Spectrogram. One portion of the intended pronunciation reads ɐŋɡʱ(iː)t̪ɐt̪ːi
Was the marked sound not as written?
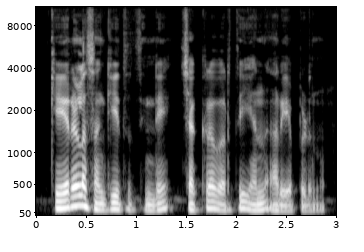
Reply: no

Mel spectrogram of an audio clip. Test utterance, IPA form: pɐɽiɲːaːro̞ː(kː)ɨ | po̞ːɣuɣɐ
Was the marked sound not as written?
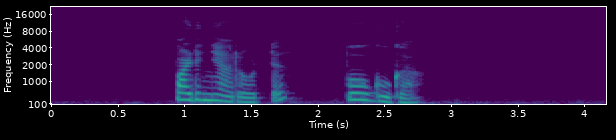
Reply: yes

